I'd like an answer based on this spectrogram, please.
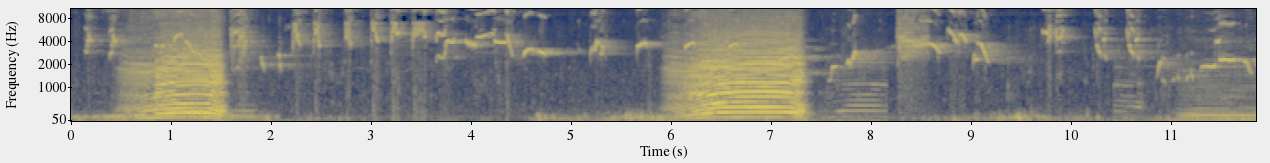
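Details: Tame cattle herd, cows followed by calves, heading home to the barn after grazing on rice-field grass. Two long, rich moos about five seconds apart, with a shorter lowing call and busy bird chirps around them.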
